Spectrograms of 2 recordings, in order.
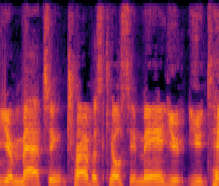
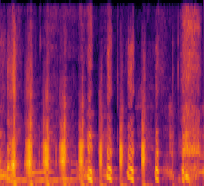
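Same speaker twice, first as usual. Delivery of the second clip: imitating a convinced guy; 12 semitones higher, 4 dB louder than usual. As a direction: play a lovesick guy talking himself into it. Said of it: "Like I was with this read receipts".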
